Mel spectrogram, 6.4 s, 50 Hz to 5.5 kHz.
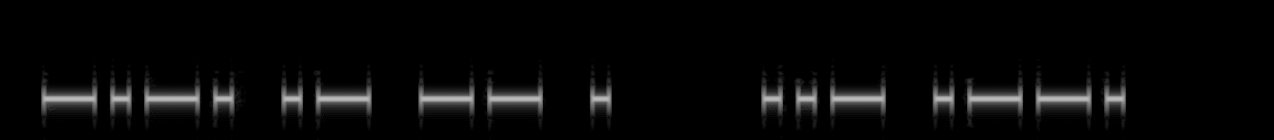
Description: Morse code, heard as a keyed tone, about 14 wpm, 700 Hz. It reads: CAME UP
